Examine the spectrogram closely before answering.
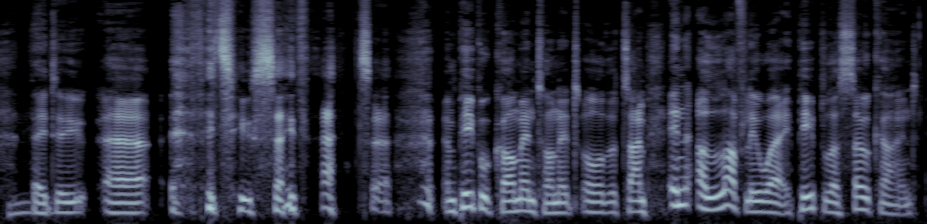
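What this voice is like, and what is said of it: British accent. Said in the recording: “I'm from the UK ... yours really sticks out like kind of a bit of a sore thumb”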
